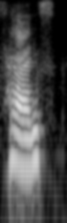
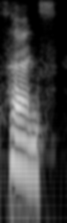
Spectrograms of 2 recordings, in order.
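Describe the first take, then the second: The two takes are said the same way.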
